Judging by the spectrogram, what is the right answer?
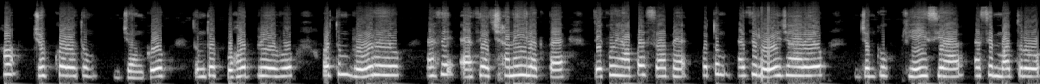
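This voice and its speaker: A woman's voice: extremely high pitch, no room sound. A woman voicing a friend who chides and teases the lovesick young man, in a fan-dubbed romance. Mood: chiding. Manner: chiding, teasing. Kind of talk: Hindi fan dub of a romance story.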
